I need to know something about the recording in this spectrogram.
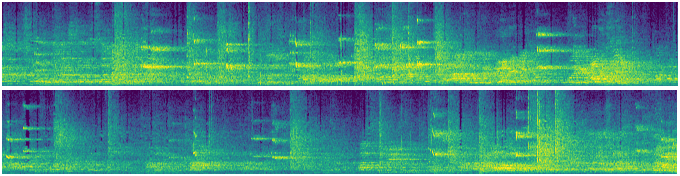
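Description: Badminton rackets hit a shuttlecock back and forth with sharp pops in a large echoing hall.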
